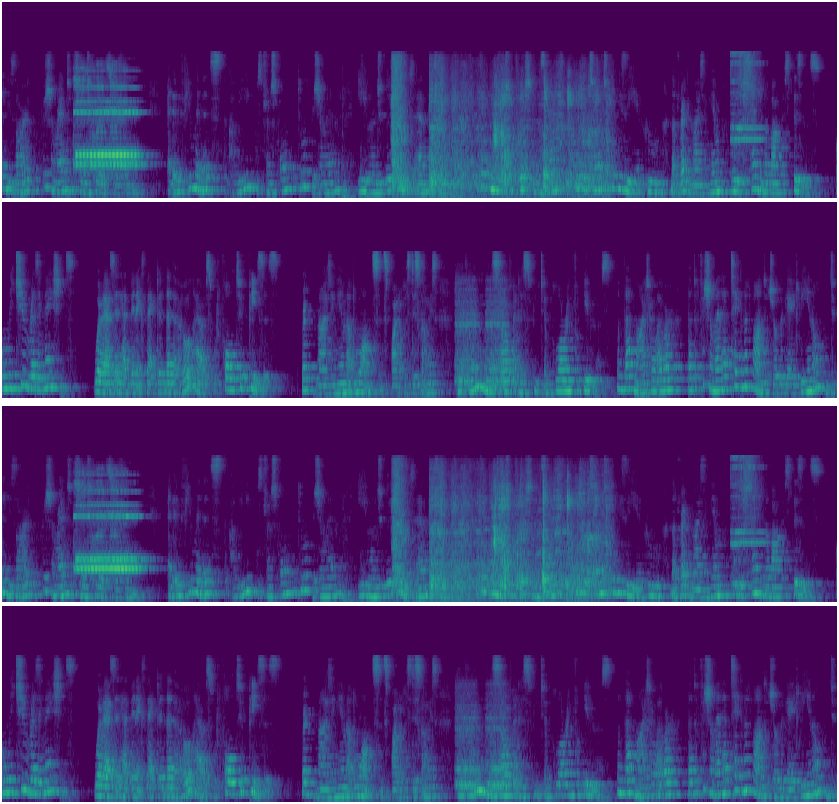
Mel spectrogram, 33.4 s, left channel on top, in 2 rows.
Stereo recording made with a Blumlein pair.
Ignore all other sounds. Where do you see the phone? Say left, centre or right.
centre.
